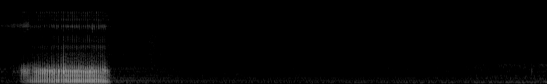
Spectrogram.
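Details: Boston Terrier puppy, 15 weeks old, napping indoors in the afternoon on September 21, 2022; a single rough, rasping snore lasting under a second opens the recording, followed by several seconds of quiet.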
